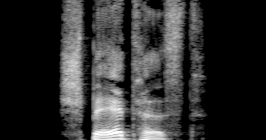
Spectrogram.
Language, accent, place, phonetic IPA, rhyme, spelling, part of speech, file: German, Germany, Berlin, [ˈʃpɛːtəst], -ɛːtəst, spähtest, verb, De-spähtest.ogg
- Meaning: inflection of spähen: 1. second-person singular preterite 2. second-person singular subjunctive II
